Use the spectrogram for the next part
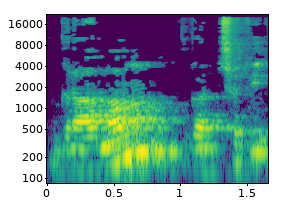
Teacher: সংস্কৃতে অনুস্বারের উচ্চারণ সাধারণত মকারের ন্যায় হয়ে থাকে। যেমন গ্রামং গচ্ছতি, এটি উচ্চারিত হয় গ্রামম গচ্ছতি এরকম।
